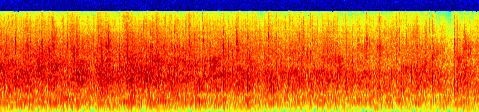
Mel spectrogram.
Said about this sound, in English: And let's go ahead and give them a round of applause.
